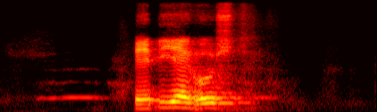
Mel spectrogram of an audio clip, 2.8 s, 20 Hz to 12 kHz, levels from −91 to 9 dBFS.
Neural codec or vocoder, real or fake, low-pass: autoencoder, 48 kHz, 32 numbers a frame, DAC-VAE, trained on Japanese speech; fake; 10.8 kHz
